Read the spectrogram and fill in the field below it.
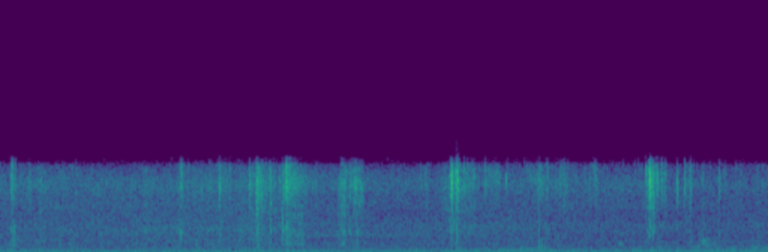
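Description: Dry leaves rustle and crackle under a cat's paws.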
